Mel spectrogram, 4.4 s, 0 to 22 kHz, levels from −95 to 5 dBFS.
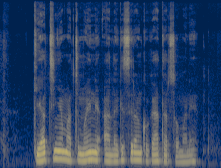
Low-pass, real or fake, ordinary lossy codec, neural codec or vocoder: none; real; none; none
